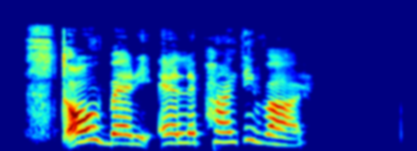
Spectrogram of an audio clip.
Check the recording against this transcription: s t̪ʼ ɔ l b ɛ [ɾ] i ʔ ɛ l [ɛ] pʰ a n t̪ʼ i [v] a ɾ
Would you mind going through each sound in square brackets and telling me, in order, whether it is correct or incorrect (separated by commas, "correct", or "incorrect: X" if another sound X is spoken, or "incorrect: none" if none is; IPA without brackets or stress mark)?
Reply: correct, correct, correct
